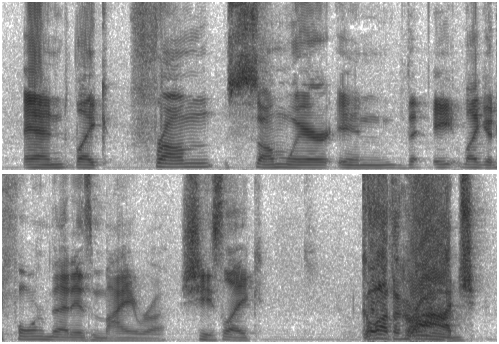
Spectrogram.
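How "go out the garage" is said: very loud, harsh, barking delivery. Voicing a spider creature ordering the players out: barking a command. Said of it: "she just barks out".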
